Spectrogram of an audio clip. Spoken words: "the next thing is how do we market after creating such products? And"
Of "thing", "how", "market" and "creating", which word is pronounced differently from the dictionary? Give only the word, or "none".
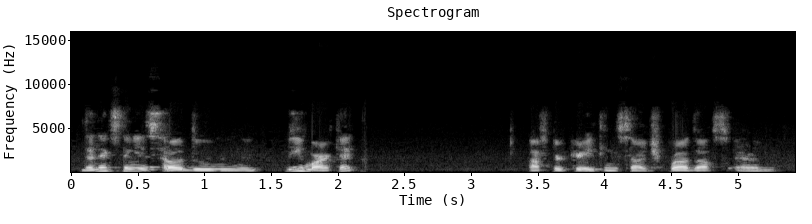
thing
